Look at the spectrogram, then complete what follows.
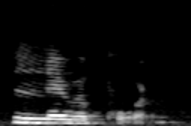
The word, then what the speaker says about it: l'aéroport: But you have to go really per syllable. Okay? La, et, ro, port. And that gives you l'aéroport. La, et, so la, et, ro, port. It's 4 syllables, okay? So if you say l'aéroport, it's 3 syllables. That doesn't work, okay?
